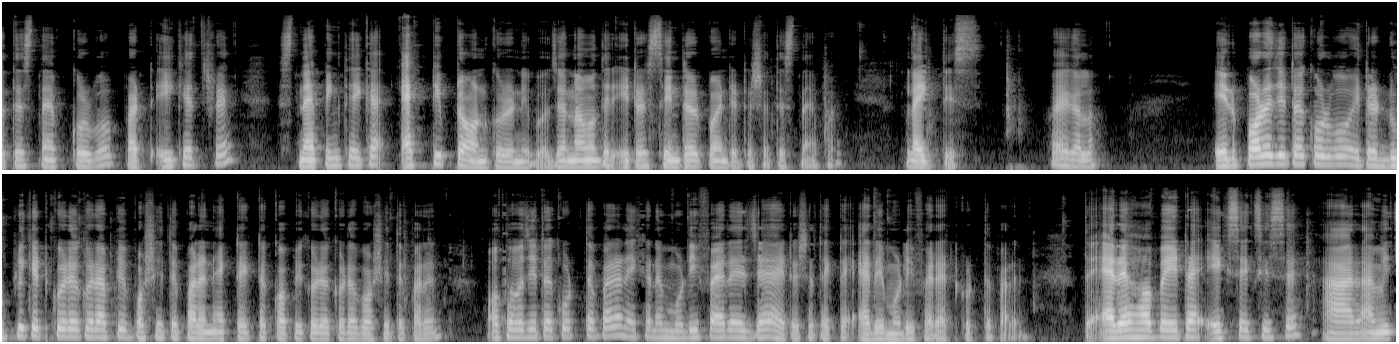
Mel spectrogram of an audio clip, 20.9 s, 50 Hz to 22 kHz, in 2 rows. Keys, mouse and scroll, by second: 1.4-4.5 drag, 4.6 click, 6.0-6.4 scroll up 1, 6.4-7.5 shift+middle drag, 7.5 KP_1, 9.5 click, 10.2-14.0 middle drag, 14.5 click, 17.2 click, 18.0-18.4 scroll up 3, 18.4-20.9 shift+middle drag.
